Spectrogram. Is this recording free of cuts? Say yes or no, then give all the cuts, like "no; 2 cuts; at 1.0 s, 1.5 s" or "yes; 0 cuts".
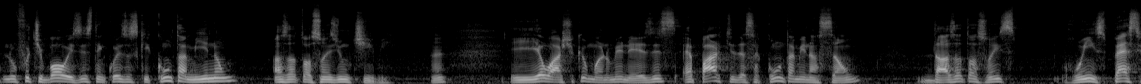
no; 1 cut; at 4.1 s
